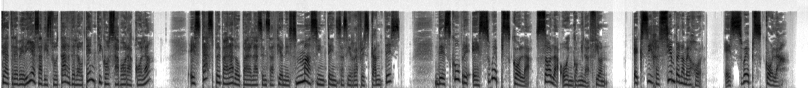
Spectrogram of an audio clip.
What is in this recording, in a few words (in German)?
Werbung, f; Spanisch f.; Schweppes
